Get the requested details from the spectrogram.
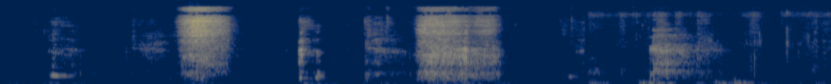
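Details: Female sneezing repeatedly: several sharp, explosive sneezes with in-breaths before them, then nose blowing.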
